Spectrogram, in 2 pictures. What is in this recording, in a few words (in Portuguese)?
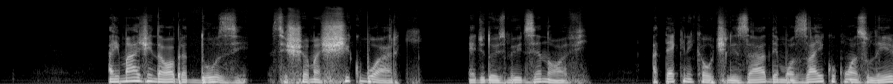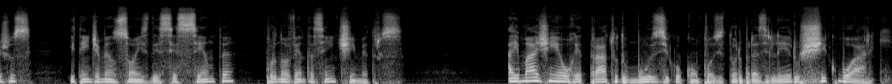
audiodescrição; galeria virtual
